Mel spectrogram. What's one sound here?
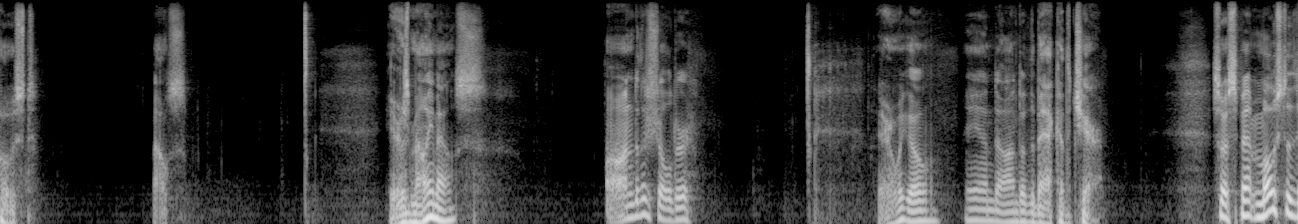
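A middle-aged man talks calmly and close into a microphone, in short bursts with pauses.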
